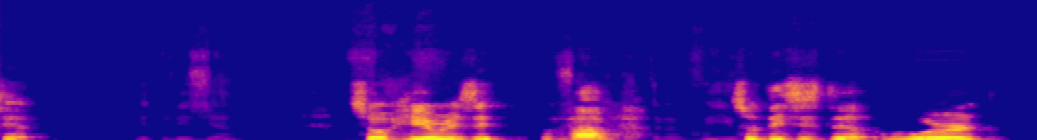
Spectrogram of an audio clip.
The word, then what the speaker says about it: Vav: We called it as Vav. Vav. Your mouth is like closed. Vav. So it's V as in Vogue.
